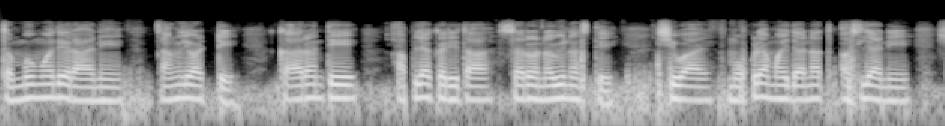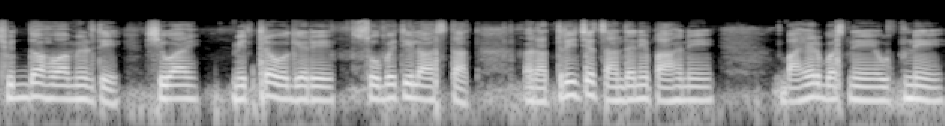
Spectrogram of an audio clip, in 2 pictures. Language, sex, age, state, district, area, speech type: Marathi, male, 18-30, Maharashtra, Washim, rural, spontaneous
